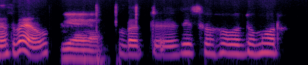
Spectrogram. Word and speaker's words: Holodomor: But this Holodomor. In Russian, you have to change first letter from H to G, like Golodomor. Yes. Yeah, right. And Ukrainian is Holodomor. Yes. And you pronounce like it's softer.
